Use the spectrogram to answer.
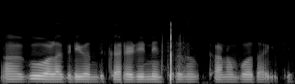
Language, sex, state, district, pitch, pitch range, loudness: Kannada, male, Karnataka, Koppal, 120 Hz, 115-120 Hz, -26 LUFS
